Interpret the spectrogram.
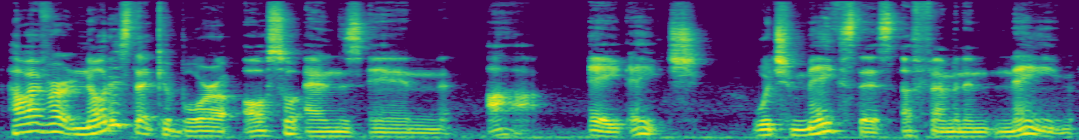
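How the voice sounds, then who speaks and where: A man whose first language is Portuguese, calmly explaining tarot in a measured, soft-spoken way. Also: low voice. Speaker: tarot teacher. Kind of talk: calm explanatory lecture.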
